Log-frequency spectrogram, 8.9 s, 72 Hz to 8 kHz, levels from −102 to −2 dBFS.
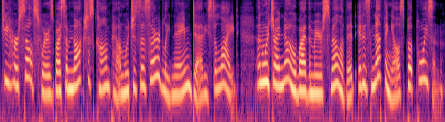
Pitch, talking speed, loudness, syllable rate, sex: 270 Hz, 190 wpm, -17 LUFS, 4.8 syllables/s, female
